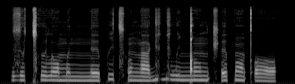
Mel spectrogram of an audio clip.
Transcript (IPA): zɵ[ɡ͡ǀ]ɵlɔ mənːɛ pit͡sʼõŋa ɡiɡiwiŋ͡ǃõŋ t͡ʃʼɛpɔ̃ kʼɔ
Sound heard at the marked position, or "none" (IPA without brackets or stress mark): ǀʰ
